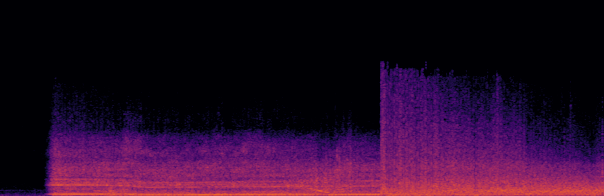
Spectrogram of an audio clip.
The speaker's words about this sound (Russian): В центре города не осталось ни одного уцелевшего здания. Взрывы раздаются круглосуточно.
